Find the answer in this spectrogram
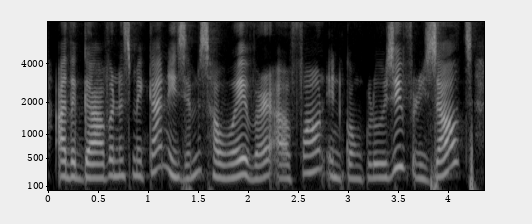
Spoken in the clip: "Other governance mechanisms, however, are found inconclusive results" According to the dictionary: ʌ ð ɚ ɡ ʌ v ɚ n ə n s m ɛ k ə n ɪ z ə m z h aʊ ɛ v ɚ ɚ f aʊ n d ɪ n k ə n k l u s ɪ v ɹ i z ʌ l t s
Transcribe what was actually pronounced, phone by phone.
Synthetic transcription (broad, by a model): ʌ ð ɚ ɡ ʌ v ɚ n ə n s m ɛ k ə n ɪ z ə m s h aʊ ɛ v ɚ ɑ f aʊ n d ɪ n k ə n k l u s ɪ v ɹ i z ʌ l t s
